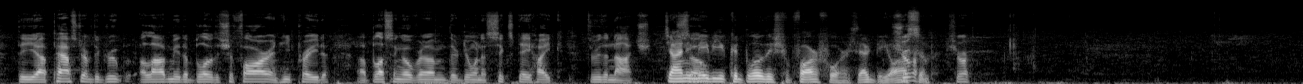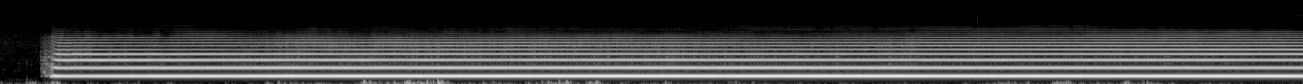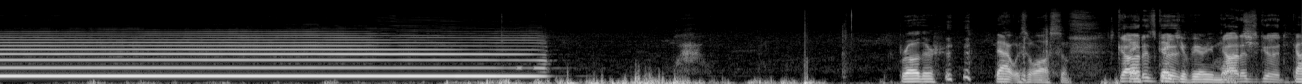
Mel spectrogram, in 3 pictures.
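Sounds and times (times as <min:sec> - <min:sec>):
shofar long steady note: 0:13.4 - 0:31.9.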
